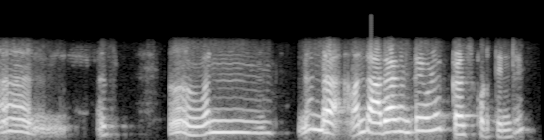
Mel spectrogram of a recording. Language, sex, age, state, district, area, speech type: Kannada, female, 60+, Karnataka, Gadag, rural, conversation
